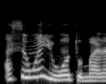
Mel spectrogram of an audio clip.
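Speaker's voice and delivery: Nigerian accent, quick and firm; Naija accent. Shown as a demonstration. To the American brothers on the live, in Naija accent. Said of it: "I was saying it like I'm saying it right now".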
